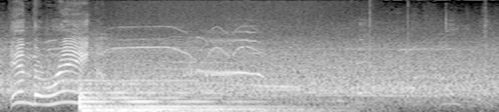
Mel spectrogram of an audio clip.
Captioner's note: audience cheers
